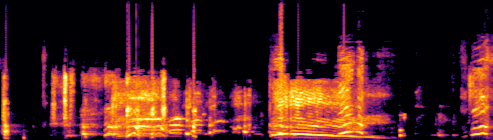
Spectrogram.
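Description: A woman screams with laughter over an online call.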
